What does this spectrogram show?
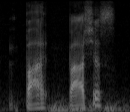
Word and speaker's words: Baixas: can find, it is a white grape variety from Rias Baixas. Baixas. Baixas. Hey, that was me remembering a pronunciation from like 8 months ago.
